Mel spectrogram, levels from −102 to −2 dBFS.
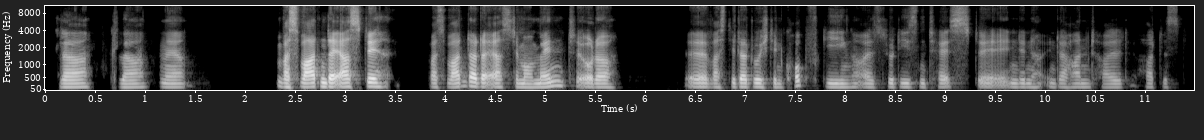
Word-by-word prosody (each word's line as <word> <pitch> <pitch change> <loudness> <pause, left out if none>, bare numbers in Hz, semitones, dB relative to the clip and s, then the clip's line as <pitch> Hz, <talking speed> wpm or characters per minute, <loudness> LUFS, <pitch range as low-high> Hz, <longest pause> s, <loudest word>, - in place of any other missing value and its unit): Klar, 140 +1 +1 0.2
klar, 135 0 -6
ja. 135 -1 -5 0.9
Was 145 -2 +2
war 145 0 +9
denn 150 0 +2
der 150 - +10
1. 150 0 +5 0.4
Was 145 0 -8
war 140 0 +3
denn 175 - -14
da 170 - +7
der 150 - +3
1. 140 0 -2
Moment 140 +8 -2
oder, 135 -2 0 0.7
äh, 75 - -2
was 140 -1 -9
dir 145 - -9
da 145 0 +2
durch 145 -1 -2
den 140 -2 -10
Kopf 185 +6 -7
ging, 135 -1 -7
als 135 -2 -12
du 140 +1 -8
diesen 140 0 -11
Test, 70 - -10
äh, 70 -1 -8
in 140 - -11
den 140 -1 -11
Ha 135 - -19
in 145 - -18
der 135 -2 -13
Hand 140 0 -14
halt 130 +2 -13 0.2
hattest? 135 -1 -20
140 Hz, 195 wpm, -24 LUFS, 135-145 Hz, 0.9 s, der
